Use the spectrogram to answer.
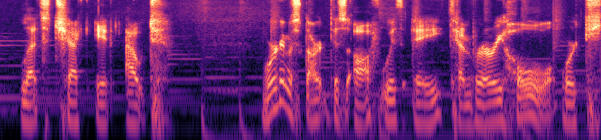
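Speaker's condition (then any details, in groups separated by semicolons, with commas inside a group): No condition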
